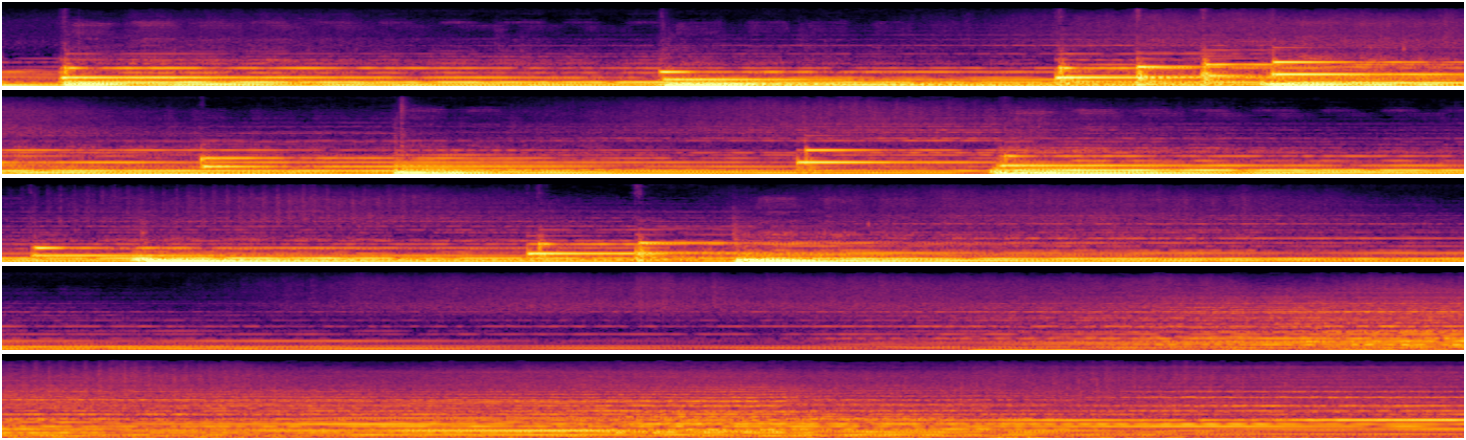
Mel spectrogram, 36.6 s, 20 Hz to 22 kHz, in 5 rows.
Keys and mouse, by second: 2.5 alt+z, 3.5 z, 5.6 alt+z, 6.8 alt+z, 7.8 alt+z, 8.6 g, 9.2 click, 10.1 alt+z, 10.7 alt+z, 11.3 g, 12.2 click, 13.2 alt+z, 13.7 alt+z, 14.3 g, 14.8 click, 15.5 alt+z, 15.7 click, 16.5 alt+z, 17.0 g, 17.8 click, 18.6 ctrl+s, 25.8 middle click, 26.9 alt+z, 27.7 alt+z, 28.0 Tab, 29.0 z.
